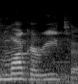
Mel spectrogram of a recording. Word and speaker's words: margherita: The Margarita.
